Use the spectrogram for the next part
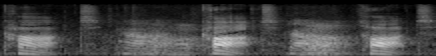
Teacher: my tongue has to be lower for the sound ah my mouth is more open my jaw is lower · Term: low vowel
